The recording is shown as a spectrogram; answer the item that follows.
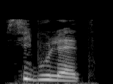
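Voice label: "ciboulette", French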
